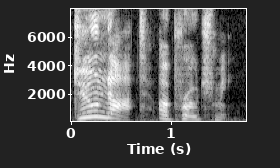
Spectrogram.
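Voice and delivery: mock deliberate yell, loud, slow, words spaced out. Retelling yelling at a man approaching in a parking lot: imitating her own yell. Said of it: "I literally yelled at him and I said".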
